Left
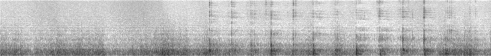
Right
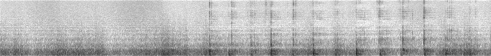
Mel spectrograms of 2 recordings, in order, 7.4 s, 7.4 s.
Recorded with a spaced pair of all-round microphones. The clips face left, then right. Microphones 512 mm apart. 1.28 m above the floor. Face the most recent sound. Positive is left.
turn(degrees=5)  # may be behind; listen again after turning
